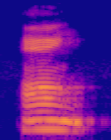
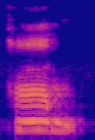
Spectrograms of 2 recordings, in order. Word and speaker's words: Ang: it can be told the correct pronunciation is it should go and stay in the nasal sound Ang some people when they are doing slowly it is coming to an end it will become arm especially in central India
